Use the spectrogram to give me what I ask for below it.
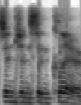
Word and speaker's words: St. John St. Clair: Well, we're back right on time for the I was due a visit from an old friend whose name is Singen Sinclair. It's spelled St. John St. Clair."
